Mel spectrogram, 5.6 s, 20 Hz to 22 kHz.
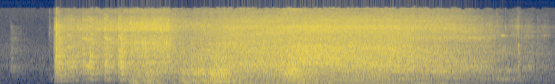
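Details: Mitsubishi 1G 4G63 (DSM) with ECU that seems fine: engine catches and runs about 3–4 seconds at a steady fast idle around 2,500 rpm (full throttle 4,000 rpm, louder intake noise), then winds down and stalls even at full throttle.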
